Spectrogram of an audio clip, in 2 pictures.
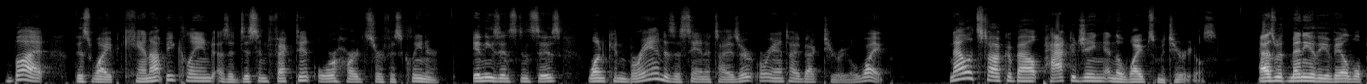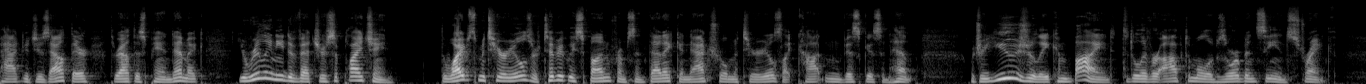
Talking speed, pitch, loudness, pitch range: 175 wpm, 135 Hz, -26 LUFS, 125-160 Hz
